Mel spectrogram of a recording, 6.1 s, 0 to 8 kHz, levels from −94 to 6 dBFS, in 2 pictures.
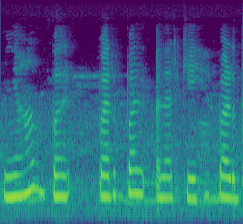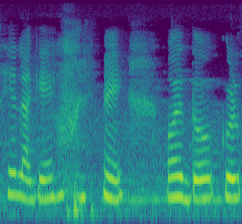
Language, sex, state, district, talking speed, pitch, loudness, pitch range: Hindi, female, Madhya Pradesh, Dhar, 100 wpm, 245 Hz, -17 LUFS, 235-260 Hz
